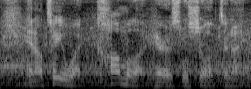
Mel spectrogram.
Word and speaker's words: Kamala: that prosecutorial mindset and I'll tell you what kamla Harris will show up tonight not Cala I think this is also about dignity this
